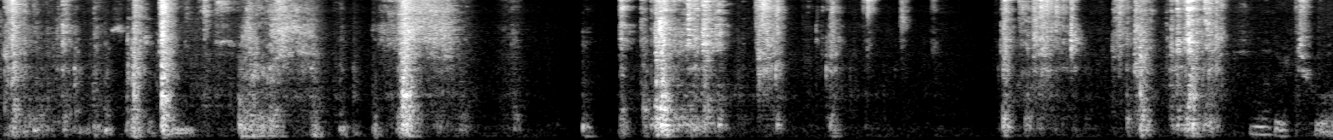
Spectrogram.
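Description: Small objects and art supplies being handled and rummaged through, with rustling and sharp clicks and clatters in three bursts separated by short pauses.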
